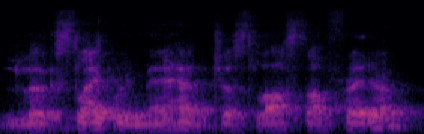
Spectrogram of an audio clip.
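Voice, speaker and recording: A man hosting a panel discussion over a video call, relaxed and conversational, with some ums. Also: on the low side, normal speed, roomy sound, slight background noise, low-quality recording. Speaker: panel host and moderator. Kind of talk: casual panel moderation.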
